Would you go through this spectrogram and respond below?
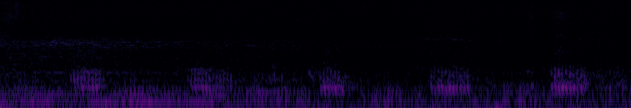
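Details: Gaia, a long-haired tabby cat pregnant with many kittens, purring while held indoors; a soft low purr swelling in regular pulses about once a second over a quiet room background.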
